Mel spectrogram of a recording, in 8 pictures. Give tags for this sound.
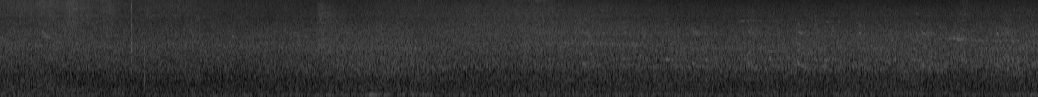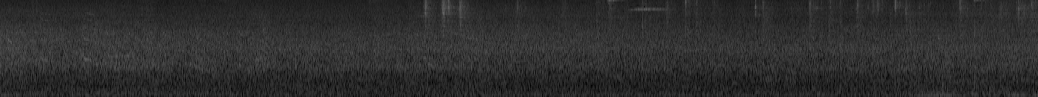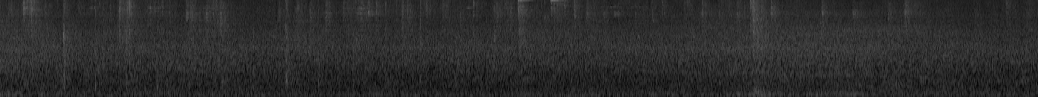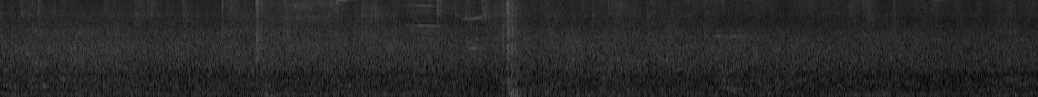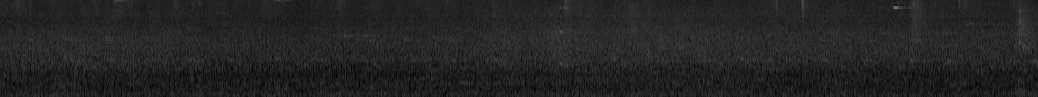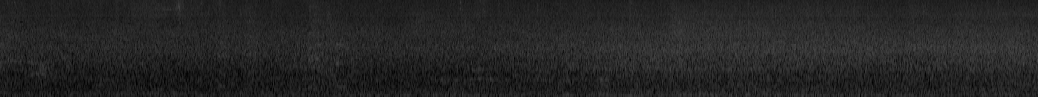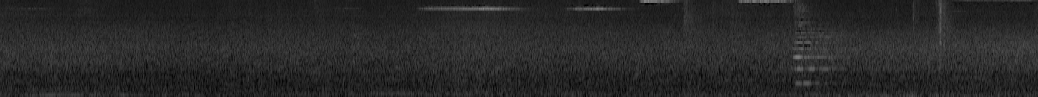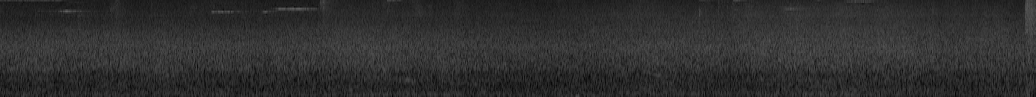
street; ambience

